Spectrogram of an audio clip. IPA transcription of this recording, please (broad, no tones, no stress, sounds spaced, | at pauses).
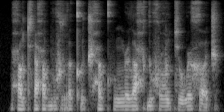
ħ ɔ cʰ ɪ ħ ɔ b u xʷ r ʌ kʼ ʊ t͡ʃ ħ ʌ kʷʰ ɪ ŋ ə˞ l ʌ ħ ɠ ɪ xʷ ʕ u c ʊ w ə˞ x ʌ t͡ʃ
